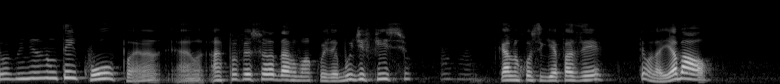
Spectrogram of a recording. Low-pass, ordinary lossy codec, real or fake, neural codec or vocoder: 7.2 kHz; none; real; none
